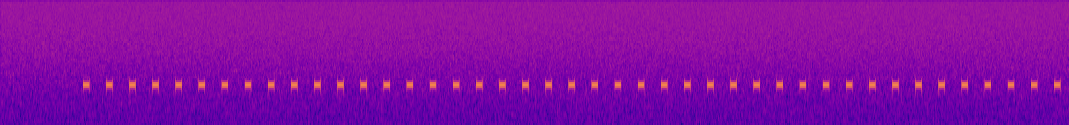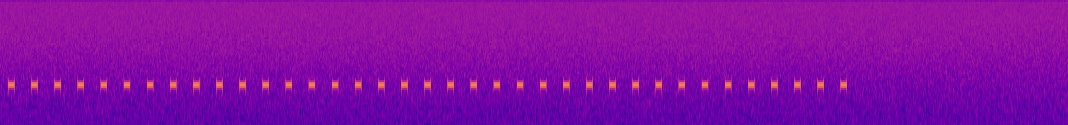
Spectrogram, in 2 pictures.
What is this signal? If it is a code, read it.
Evenly repeated beeps. There is no code.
